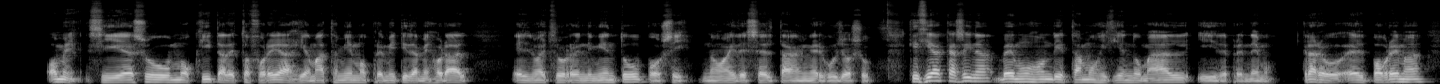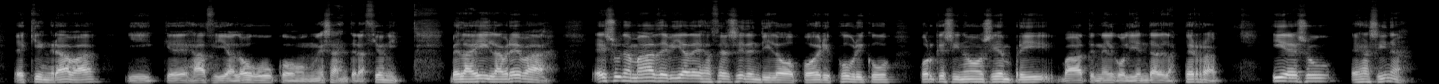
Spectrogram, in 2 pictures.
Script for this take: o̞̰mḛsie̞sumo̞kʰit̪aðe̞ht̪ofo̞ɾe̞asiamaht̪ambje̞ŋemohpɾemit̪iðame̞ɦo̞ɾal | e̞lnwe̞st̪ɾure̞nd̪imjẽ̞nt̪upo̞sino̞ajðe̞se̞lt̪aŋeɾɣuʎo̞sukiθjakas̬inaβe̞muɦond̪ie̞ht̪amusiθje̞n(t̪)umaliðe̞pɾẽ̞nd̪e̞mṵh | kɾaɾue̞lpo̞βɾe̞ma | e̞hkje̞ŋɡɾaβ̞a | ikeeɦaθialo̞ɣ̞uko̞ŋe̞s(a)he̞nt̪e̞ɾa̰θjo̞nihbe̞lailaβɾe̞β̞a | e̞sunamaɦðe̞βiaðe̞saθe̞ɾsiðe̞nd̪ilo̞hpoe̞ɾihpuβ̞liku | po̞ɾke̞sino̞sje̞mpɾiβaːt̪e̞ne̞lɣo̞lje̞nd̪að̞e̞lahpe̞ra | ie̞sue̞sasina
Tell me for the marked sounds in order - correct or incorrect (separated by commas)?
incorrect, correct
